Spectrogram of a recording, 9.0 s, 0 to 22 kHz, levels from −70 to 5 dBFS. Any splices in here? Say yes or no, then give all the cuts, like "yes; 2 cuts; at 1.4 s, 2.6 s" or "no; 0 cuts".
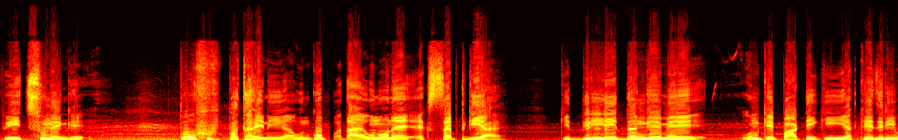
no; 0 cuts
